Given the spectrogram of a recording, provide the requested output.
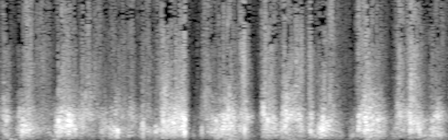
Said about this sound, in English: How about we give our panelists a round of applause? Being so open and sharing their stories.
